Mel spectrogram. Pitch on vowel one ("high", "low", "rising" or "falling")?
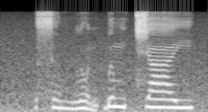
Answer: low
